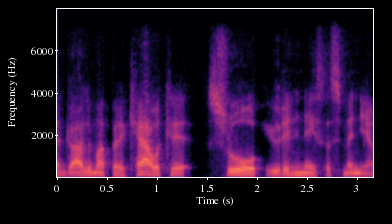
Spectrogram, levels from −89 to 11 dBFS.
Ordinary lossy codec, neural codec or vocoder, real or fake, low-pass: AAC, 48 kbps; codec, 16 kHz in and 24 kHz out, 0.6 kbps, FocalCodec, streaming, 4096 codes; fake; 7.2 kHz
